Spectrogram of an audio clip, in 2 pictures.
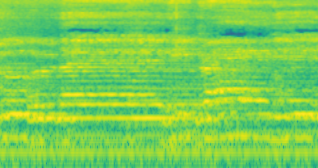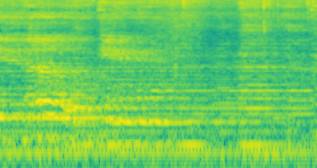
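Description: Slow song with singing: a voice holding long notes over musical accompaniment.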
